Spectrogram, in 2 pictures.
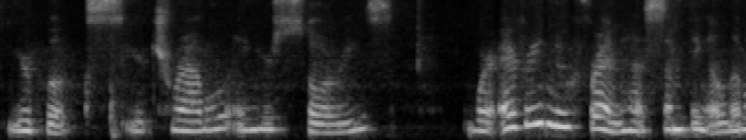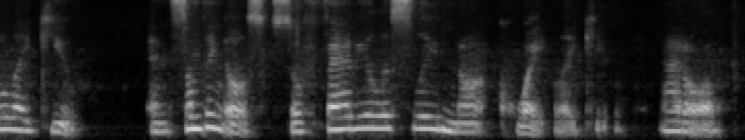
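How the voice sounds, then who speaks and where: A woman teacher with a husky voice reading aloud and patiently putting simple guiding questions to a student. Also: fairly high pitch, dark tone, low-quality recording. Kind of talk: read-aloud and one-on-one comprehension questions.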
